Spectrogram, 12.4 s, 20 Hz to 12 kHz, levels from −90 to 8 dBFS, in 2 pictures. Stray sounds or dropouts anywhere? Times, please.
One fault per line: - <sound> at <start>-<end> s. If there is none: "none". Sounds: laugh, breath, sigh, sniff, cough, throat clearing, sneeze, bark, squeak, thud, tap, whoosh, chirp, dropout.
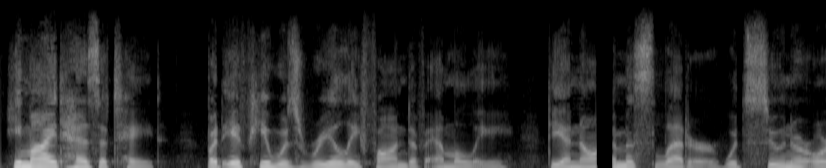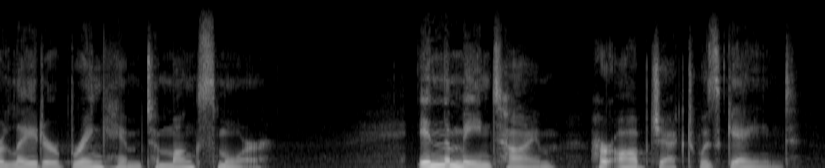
- dropout at 4.5-4.6 s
